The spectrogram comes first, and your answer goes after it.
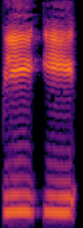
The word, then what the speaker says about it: Bearer: it's spelled out it's b-e-a-r-e-r so like a bear in the woods the cup Bearer not beer bear bear Bearer Bearer Brooke thank you so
